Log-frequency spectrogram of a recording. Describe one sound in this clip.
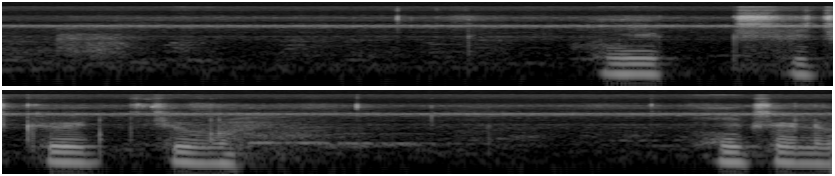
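Small plastic parts click softly as wires are handled.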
